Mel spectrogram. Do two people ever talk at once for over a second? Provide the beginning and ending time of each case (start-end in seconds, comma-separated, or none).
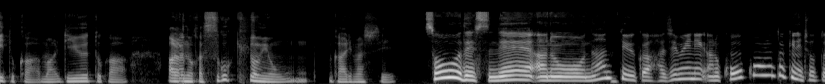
none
